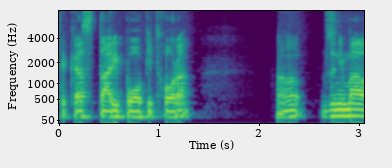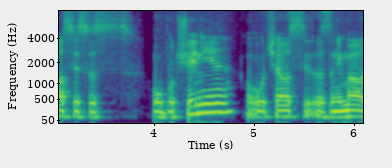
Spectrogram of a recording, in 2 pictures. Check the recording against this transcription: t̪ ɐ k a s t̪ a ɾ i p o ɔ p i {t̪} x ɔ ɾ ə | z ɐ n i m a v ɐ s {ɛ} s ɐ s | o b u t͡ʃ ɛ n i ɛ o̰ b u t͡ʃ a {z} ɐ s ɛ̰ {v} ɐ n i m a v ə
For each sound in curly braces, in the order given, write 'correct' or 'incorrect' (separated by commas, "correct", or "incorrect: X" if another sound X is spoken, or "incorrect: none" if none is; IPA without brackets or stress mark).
correct, correct, incorrect: v, incorrect: z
